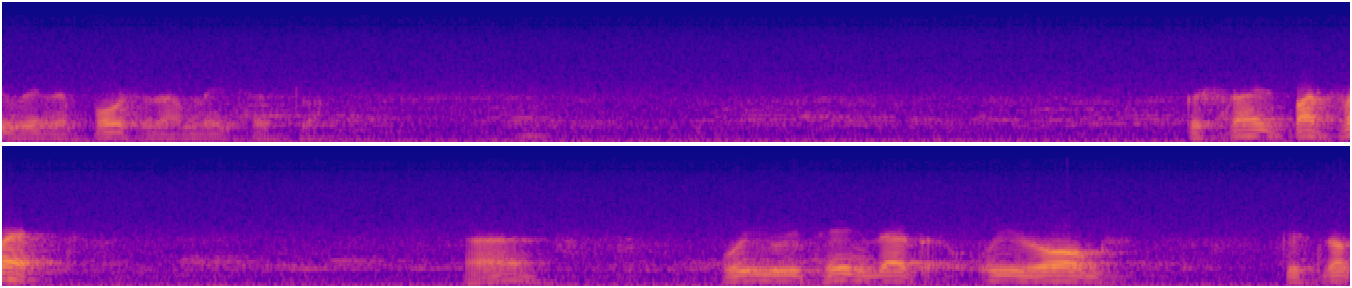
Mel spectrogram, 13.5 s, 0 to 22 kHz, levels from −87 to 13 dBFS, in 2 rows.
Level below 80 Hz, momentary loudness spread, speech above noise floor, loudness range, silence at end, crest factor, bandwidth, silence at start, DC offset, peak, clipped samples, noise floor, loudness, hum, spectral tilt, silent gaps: -56 dBFS; 28 LU; 26 dB; 23 LU; 0 s; 22 dB; 16 kHz; 0 s; under 0.1%; -8 dBFS; under 0.1%; -52 dBFS; -27 LUFS; none; -7 dB/octave; none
